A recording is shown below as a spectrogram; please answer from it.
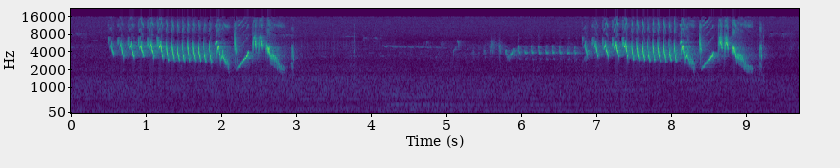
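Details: A singing (male) common chaffinch gives two bright songs about four seconds apart, each a rapid run of high notes ending in a quick flourish, with faint distant chirps between.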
